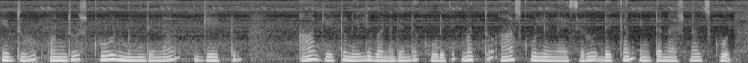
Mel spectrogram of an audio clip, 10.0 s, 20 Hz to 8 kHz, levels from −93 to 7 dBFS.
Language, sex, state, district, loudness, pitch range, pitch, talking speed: Kannada, female, Karnataka, Bangalore, -15 LUFS, 150-185 Hz, 165 Hz, 110 wpm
